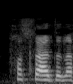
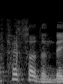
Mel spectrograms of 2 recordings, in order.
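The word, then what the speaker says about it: façade: 발음 조심해. C가 S 발음이나. 근데, 혹시 지금 검색이 가능하면 네이버나 우리 외래어로 이 두 가지 중에 하나로 할 거예요. 퍼사드나 패사드인데 이건 뭐냐면 우리 경복궁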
